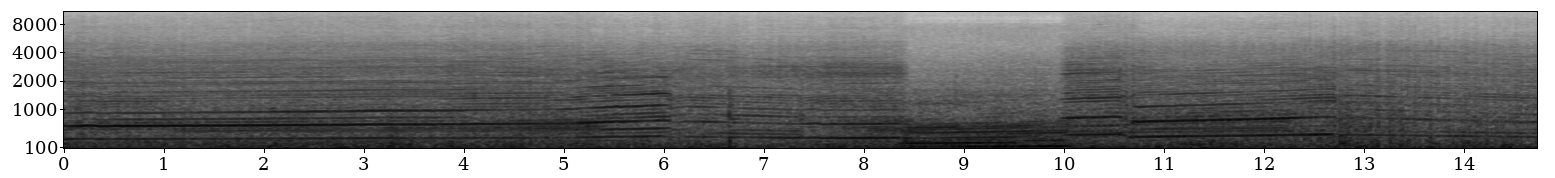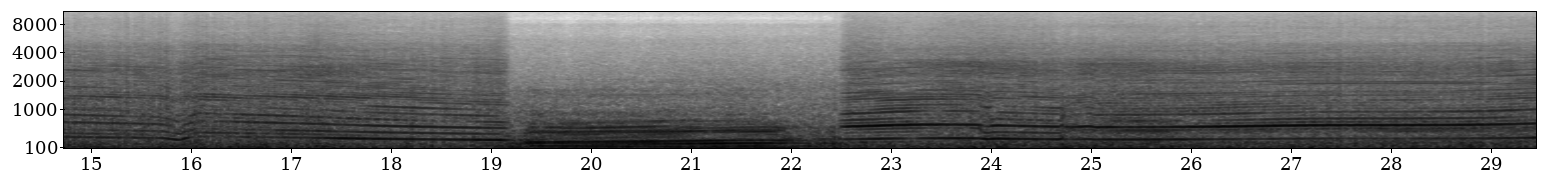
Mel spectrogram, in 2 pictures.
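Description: A vehicle engine running hard at speed, its pitch climbing, dropping and climbing again several times as it accelerates, changes gear and eases off, over a steady rush of wind.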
